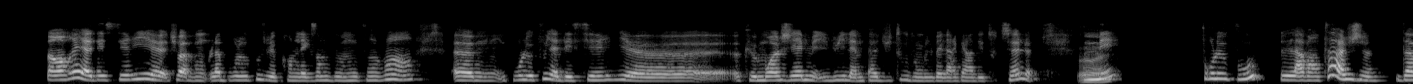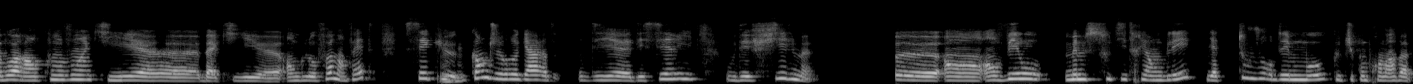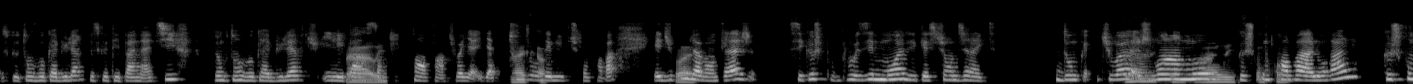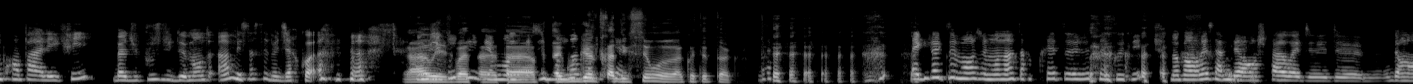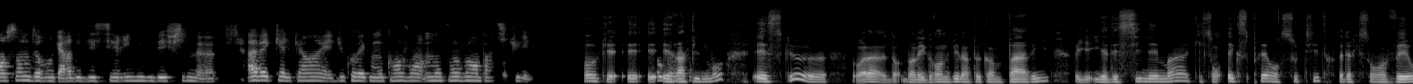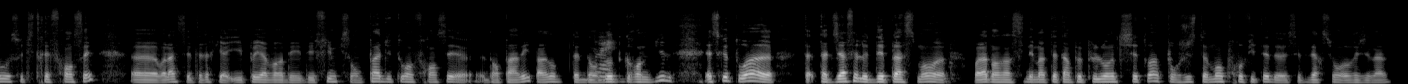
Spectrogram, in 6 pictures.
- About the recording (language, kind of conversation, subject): French, podcast, Tu regardes les séries étrangères en version originale sous-titrée ou en version doublée ?
- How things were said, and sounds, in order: drawn out: "heu"; stressed: "Mais"; stressed: "l'avantage"; stressed: "VO"; stressed: "toujours"; other background noise; stressed: "toujours"; drawn out: "D'accord !"; laugh; "interprète" said as "interquête"; laugh; laughing while speaking: "OK !"; "coinjoint" said as "canjoint"; tapping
